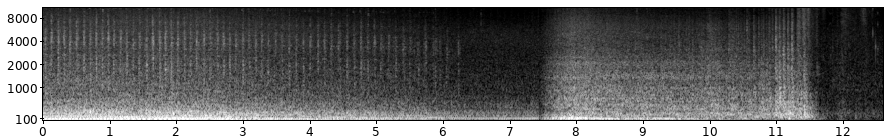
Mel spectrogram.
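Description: A tracked vehicle's engine rumbles and idles down.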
